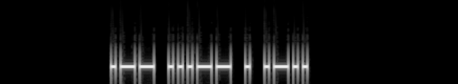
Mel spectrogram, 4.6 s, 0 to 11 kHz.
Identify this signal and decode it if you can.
Morse code, heard as a keyed tone, about 25 wpm, 700 Hz. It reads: W3EL
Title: Call Signs Repeated 2x - 25wpm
